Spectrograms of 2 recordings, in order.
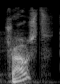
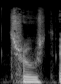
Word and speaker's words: Troost: Og øh, der er han på øh, sin lokale bar, eller tidligere lokale bar, Troost, tror jeg det udtales. Og, øh, Troust? – T-R-O-U-S-T? – Nej. Dobbelt O. okay, så. Ikke tr- eller Trout. I don't know. Ørdebar. Nej, Troost.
